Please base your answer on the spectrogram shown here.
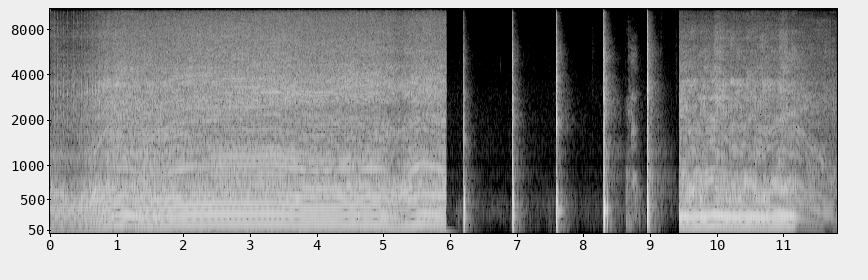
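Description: Chainsaw making the back cut through a standing tree felled by the key notch method: a long, steady loud roar for about six seconds, then several sharp cracks and knocks in near silence, then the saw roaring again.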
